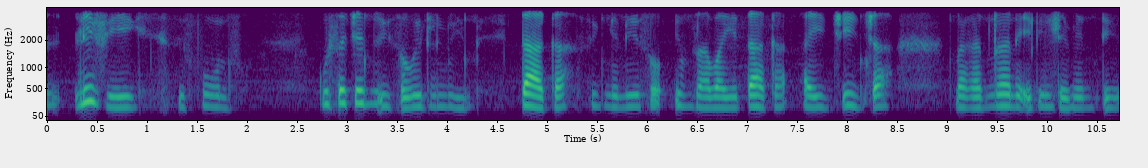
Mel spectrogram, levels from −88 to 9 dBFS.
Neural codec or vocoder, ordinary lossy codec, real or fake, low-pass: none; none; real; 3.6 kHz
